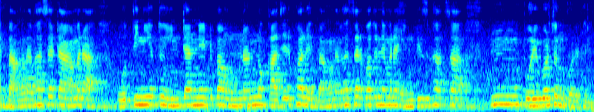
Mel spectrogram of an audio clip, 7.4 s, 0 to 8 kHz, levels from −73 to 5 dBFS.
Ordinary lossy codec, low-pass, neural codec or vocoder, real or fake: none; none; none; real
